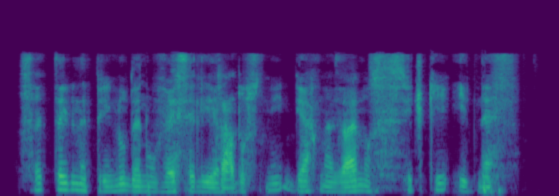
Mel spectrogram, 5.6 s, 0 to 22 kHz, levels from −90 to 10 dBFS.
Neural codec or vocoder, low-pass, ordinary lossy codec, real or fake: codec, 44.1 kHz, 7.8 kbps, Pupu-Codec; 7.2 kHz; AAC, 32 kbps; fake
